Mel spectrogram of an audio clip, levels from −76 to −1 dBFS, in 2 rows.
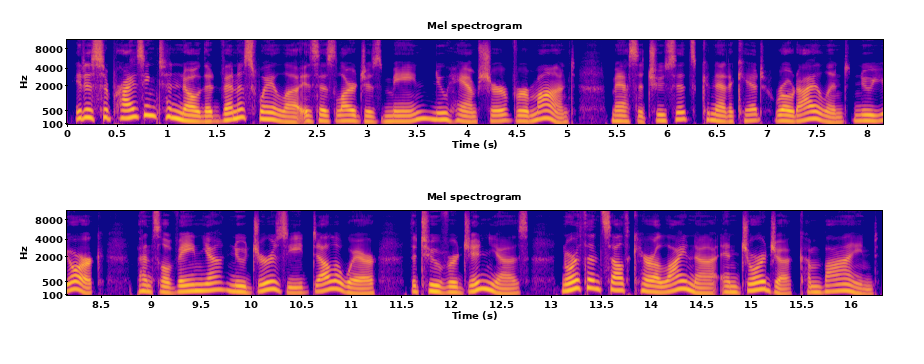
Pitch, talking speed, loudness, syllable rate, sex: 190 Hz, 130 wpm, -17 LUFS, 4.6 syllables/s, female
